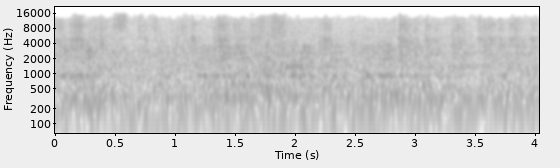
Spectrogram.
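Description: Steady low background hum with a faint thin high tone, unchanging throughout, with a few faint small ticks.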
